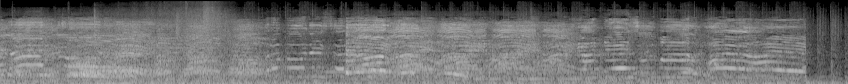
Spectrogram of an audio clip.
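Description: A large crowd of supporters at a Rahul Gandhi rally in Bihar during his yatra, loud chanting and shouting voices massed together in a dense, continuous roar close by.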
